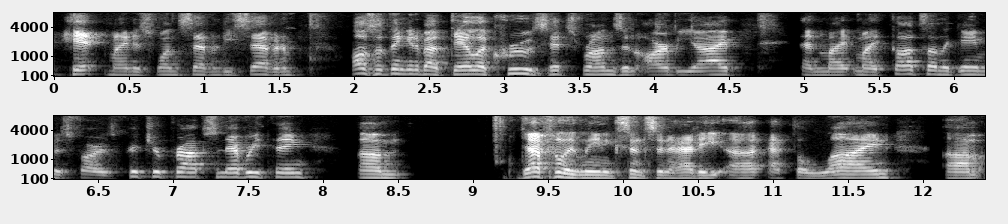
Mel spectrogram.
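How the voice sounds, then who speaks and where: A man with a bright, slightly high voice lays out his prop bets. He talks casually with filler words as he builds on the others' picks. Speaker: betting analyst. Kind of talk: sports betting radio talk.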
